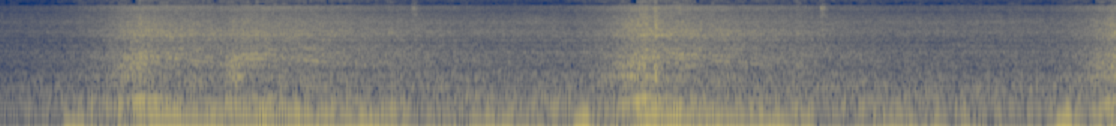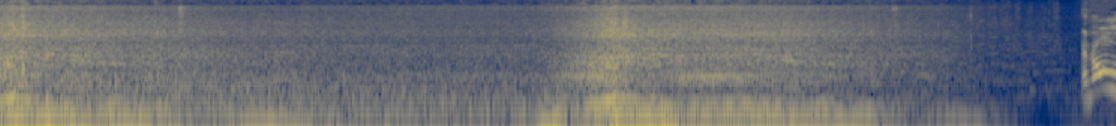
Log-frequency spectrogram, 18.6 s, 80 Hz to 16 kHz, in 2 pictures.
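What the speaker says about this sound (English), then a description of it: "Now listen to that engine." A 2024 Acura MDX Type S engine repeatedly revved during a drag race lineup: four loud, rising bursts each climbing in pitch and dropping back, spaced several seconds apart, with steady idle between them.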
